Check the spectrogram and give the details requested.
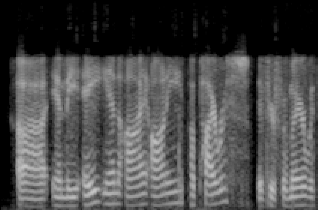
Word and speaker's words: Ani: living and dying uh in the a ni Ani Papyrus if you're familiar with the a ni it's pronounced Ani uh Papyrus of the Oni tablets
